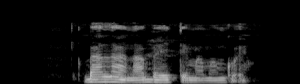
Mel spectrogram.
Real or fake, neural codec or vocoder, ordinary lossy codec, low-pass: real; none; AAC, 48 kbps; 7.2 kHz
